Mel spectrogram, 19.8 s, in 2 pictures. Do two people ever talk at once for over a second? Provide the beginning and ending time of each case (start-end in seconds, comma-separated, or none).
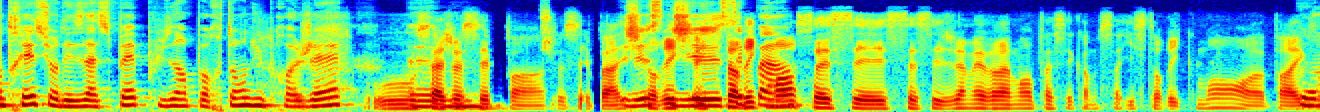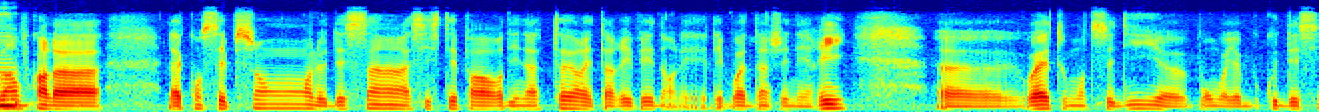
4.6-6.0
